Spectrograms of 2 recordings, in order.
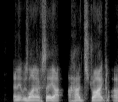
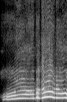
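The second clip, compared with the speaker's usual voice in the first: cartoonish high-pitched mockery of a guy claiming he's a girl; mocking squeaky voice; 14 dB louder than usual. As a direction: ham up a squeaky Mickey Mouse girl voice. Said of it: "That was literally how he talked".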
